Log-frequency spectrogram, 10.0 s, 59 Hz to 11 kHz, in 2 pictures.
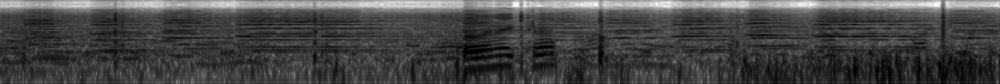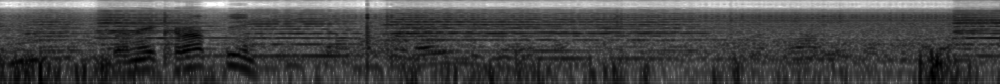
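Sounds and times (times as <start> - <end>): military band playing chords: 0.0 - 10.0.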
